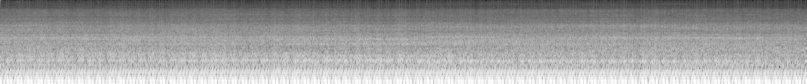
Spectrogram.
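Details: DeLorean, warmed up, rough idle: low thumping idle about three beats a second with a slightly uneven pulse while a dwell meter is hooked up for a reading; cause not yet found.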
